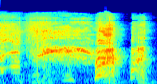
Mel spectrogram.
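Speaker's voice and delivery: shrieking laugh. Real, not acted. Laughing at the comeback.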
